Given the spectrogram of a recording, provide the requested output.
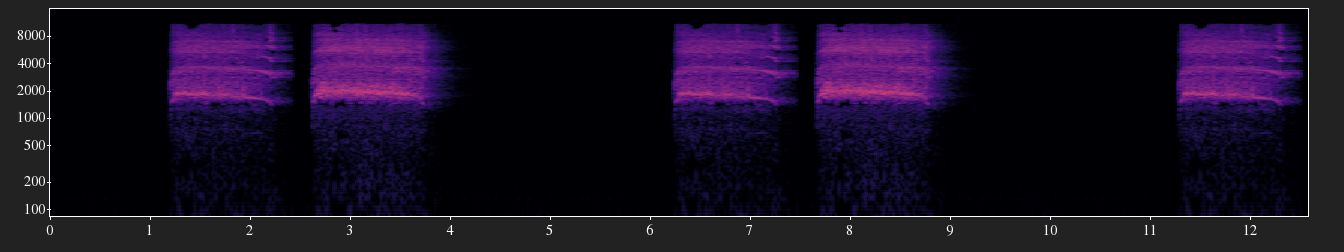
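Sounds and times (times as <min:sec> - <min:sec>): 
barn owl giving hissing screeches in Gloucestershire: 0:01.2 - 0:04.2, 0:06.2 - 0:09.3, 0:11.3 - 0:12.5.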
